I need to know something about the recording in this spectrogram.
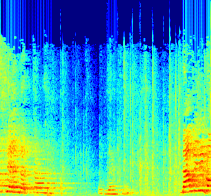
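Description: A girl's voice calling out loudly in drawn-out sounds the speech recogniser could not make into words, once at the start and again near the end, with a short lower voice in between.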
